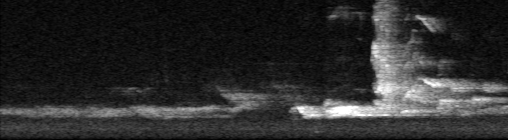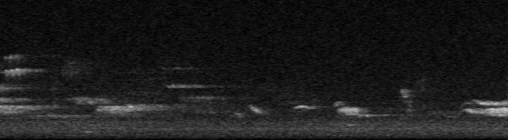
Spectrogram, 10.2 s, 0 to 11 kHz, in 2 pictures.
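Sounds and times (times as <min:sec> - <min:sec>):
common blackbird Turdus merula song phrase of fluted warble and twittering: 0:01.1 - 0:09.2.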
